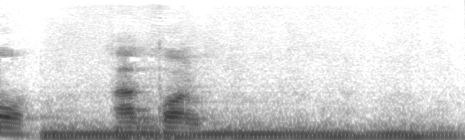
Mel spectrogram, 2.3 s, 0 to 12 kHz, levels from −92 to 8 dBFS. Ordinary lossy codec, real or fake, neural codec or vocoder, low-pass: MP3, 48 kbps; fake; codec, 24 kHz, 1 kbps, SNAC; 10.8 kHz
